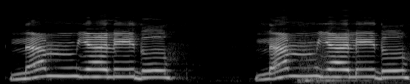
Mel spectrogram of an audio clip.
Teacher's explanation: دال پہ قلقلہ ہے کیونکہ دال ساکن ہے اور حروف قلقلہ میں سے ہے۔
